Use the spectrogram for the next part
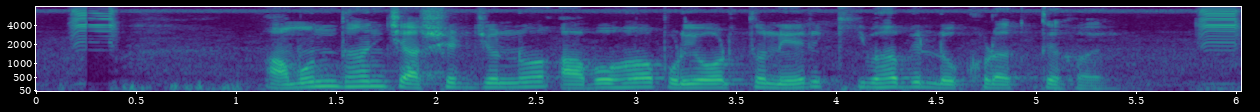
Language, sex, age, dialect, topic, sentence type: Bengali, male, 51-55, Standard Colloquial, agriculture, question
